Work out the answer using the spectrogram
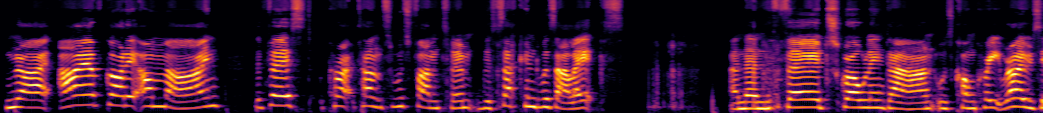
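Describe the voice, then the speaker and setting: Talking straight to her audience, a woman runs a laid-back live tarot stream, chatty despite a stuffed-up voice. She sounds somewhat high and a bit bright.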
